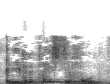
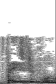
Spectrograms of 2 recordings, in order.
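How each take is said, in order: First: Said in the usual way. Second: Taste your food? asked much higher in shock; the fetus can't believe food has taste; incredulous. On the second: Acted. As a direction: taste your food? in a high, disbelieving squeak. Fetus answers adult in disbelief.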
